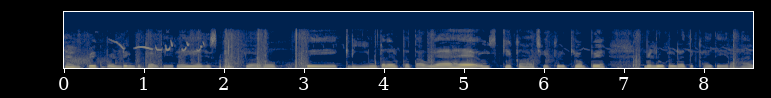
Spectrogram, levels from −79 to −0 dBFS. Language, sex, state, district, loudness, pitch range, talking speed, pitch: Hindi, female, Bihar, Saharsa, -35 LUFS, 215-230 Hz, 190 wpm, 225 Hz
